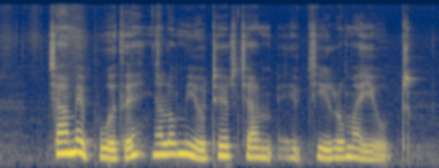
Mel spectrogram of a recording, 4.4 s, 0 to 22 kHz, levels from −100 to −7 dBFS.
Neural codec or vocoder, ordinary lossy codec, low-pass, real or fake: none; none; 19.8 kHz; real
